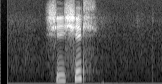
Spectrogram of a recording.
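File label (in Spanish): "grillo", Tz'utujil, female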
